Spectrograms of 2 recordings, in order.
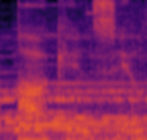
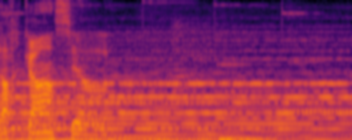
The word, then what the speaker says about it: arc-en-ciel: Once upon a time, in the great Arkansas Kingdom. Oh, that's how you pronounce that. Huh? That's rainbow in French. Arc-en-ciel.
